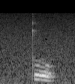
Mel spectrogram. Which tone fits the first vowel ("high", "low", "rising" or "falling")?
falling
